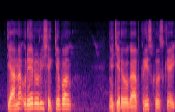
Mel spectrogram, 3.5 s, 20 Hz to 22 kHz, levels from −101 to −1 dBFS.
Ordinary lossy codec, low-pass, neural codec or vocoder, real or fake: none; 9.9 kHz; vocoder, 22.05 kHz, 80 mel bands, WaveNeXt; fake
